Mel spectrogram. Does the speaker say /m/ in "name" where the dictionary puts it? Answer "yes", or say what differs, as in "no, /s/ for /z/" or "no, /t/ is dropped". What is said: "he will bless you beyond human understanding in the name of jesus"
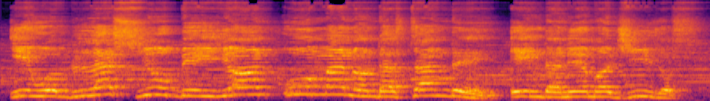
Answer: yes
